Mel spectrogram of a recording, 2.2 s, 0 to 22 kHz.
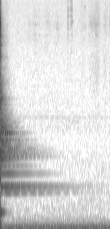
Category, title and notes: Sound effects > Other mechanisms, engines, machines
shop foley-014
bop, sound, strike, thud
